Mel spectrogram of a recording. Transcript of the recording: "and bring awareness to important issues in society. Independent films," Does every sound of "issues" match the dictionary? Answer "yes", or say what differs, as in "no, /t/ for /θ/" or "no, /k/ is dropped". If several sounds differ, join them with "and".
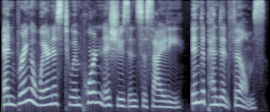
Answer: yes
